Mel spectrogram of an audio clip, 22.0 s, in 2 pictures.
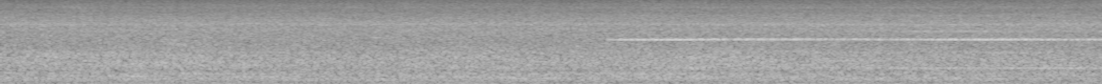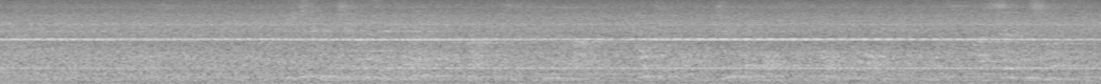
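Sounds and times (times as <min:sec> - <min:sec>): steady high tone: 0:06.1 - 0:22.0.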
